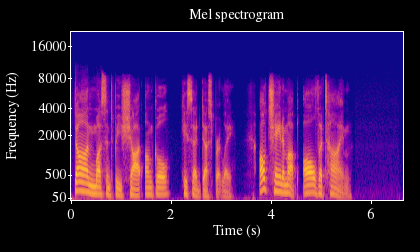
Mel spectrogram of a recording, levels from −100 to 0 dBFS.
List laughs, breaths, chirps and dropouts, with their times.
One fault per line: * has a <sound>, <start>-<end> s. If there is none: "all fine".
all fine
